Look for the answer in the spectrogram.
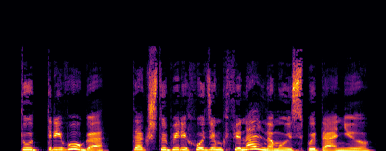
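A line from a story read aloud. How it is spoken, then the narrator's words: Cheerful, brazen lie. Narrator (Russian): весело и нагло соврала я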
